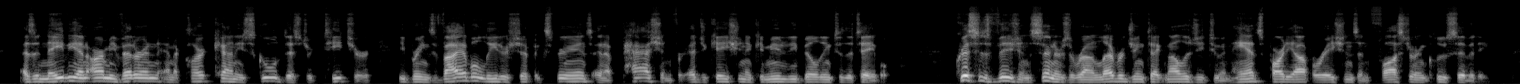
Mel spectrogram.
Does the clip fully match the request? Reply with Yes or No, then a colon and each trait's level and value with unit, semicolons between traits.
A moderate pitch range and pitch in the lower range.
Yes: average, 4.6 semitones; low, 130 Hz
